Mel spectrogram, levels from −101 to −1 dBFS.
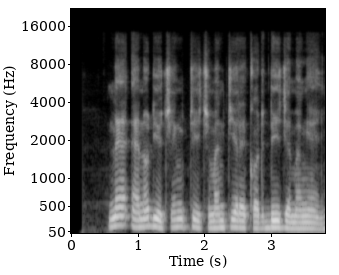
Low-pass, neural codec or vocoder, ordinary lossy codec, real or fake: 14.4 kHz; codec, 44.1 kHz, 7.8 kbps, DAC; none; fake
